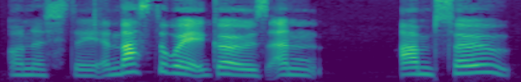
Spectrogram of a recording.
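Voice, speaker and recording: A woman's voice: medium pitch, brisk, no echo, studio quality. A young woman hosting a women's health podcast in a bubbly, chatty interviewing style. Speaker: podcast host. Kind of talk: casual podcast chat.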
